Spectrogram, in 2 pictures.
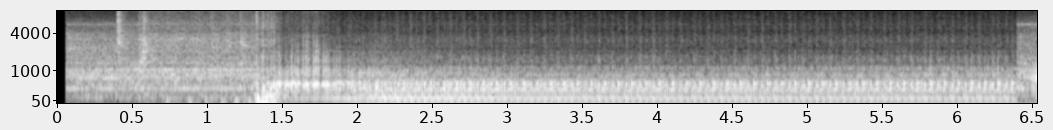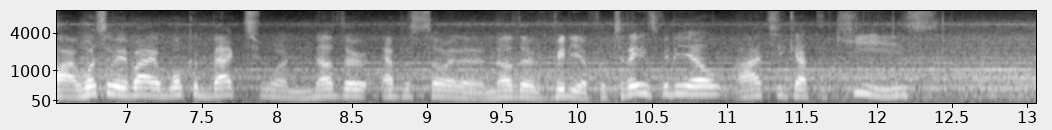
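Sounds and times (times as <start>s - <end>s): car engine starting and idling: 0.1s - 6.5s.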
